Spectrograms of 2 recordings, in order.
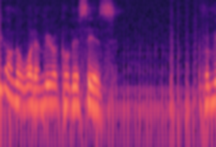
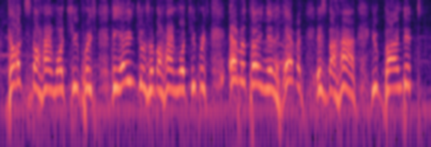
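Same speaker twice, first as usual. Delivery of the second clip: full preaching; 7 semitones higher than usual. Acted. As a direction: build the sermon to a peak.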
